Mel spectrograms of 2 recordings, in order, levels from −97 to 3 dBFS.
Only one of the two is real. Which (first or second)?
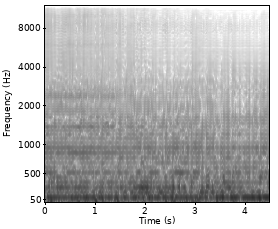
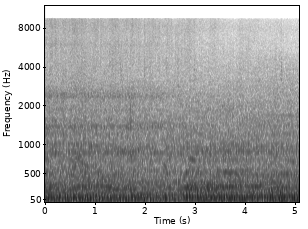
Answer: second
